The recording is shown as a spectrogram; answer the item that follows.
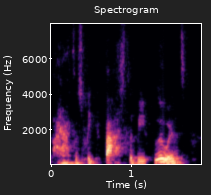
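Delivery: ordinary talk, nothing marked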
